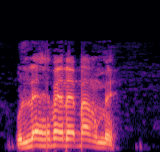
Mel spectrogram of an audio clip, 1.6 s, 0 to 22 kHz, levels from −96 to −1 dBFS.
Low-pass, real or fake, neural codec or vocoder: 7.2 kHz; real; none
